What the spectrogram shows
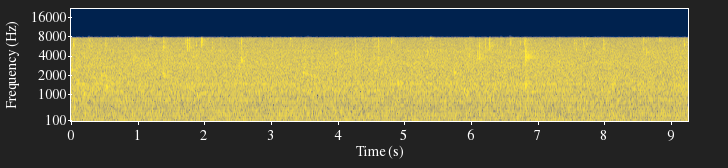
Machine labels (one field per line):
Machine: pump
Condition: normal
